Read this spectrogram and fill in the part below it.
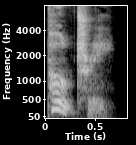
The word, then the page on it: poultry: British English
